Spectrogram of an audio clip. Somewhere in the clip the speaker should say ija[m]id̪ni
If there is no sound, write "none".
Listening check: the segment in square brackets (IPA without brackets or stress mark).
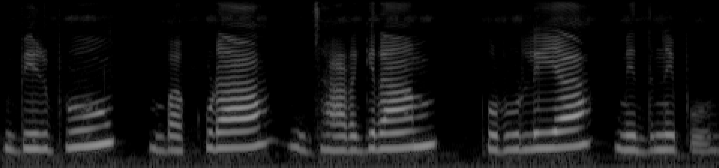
m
